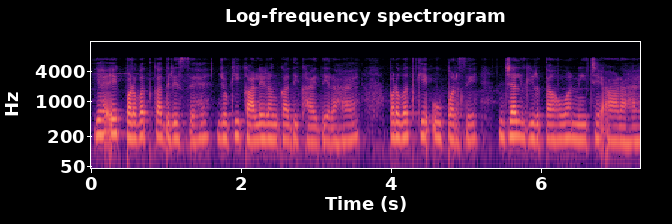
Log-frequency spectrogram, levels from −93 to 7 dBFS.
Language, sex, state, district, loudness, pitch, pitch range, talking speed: Hindi, female, West Bengal, Jalpaiguri, -24 LUFS, 185 Hz, 175-195 Hz, 210 wpm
